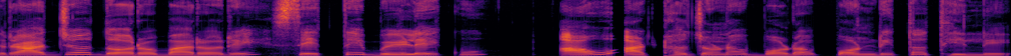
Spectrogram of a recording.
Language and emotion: Odia, neutral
